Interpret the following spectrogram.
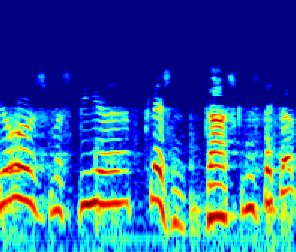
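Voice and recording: A man puts on a character voice at an extremely high pitch. He talks fairly slowly, with a slightly husky edge. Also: ordinary pitch variation.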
